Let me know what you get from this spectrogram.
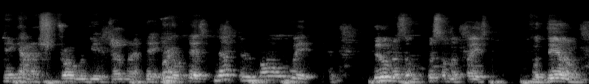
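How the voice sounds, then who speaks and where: A man's voice: medium pitch, lively intonation, fairly quick, a little mellow, recorded from a distance. A man hosting a casual chat in a cigar lounge, laid-back, repeating his words and leaning on fillers. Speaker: host. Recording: roomy echo, off-mic, music behind.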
